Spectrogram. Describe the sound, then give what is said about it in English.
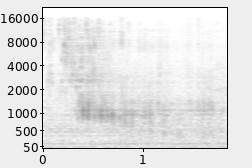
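Beer, an 8% ABV brew, pours into a glass from a just-opened container: a steady, splashy trickle of liquid with a faint fizzing rise, lasting a couple of seconds with no voices. “Pop that top. Oh, my top! And the pour?”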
